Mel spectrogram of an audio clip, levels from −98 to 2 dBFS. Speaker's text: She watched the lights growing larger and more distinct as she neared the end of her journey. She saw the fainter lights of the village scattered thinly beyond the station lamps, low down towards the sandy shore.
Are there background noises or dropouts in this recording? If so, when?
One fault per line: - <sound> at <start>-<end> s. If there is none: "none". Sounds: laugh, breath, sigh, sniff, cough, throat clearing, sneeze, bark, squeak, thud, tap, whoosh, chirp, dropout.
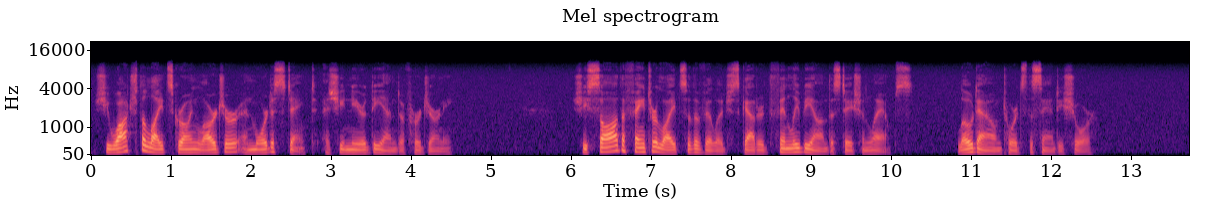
none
